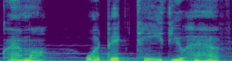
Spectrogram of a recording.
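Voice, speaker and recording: A man's voice: on the high side, expressive, slow, dark tone, husky, soft background music, pitched above the performer's own voice, exaggerated voice. A man voicing an innocent young girl who speaks timidly, slightly trembling, in a storybook horror tale.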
